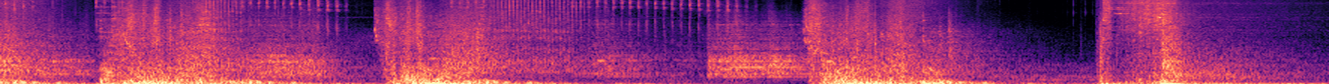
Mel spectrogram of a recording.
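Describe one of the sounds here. A shimmering magical whoosh swells up again and again as a glowing chest upgrades.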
